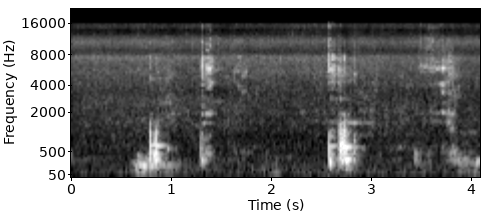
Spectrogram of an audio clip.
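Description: Metal spatula stirring and scraping sliced bitter gourd, potato and prawns around a metal frying pan, about four separate strokes, over a faint steady sizzle of the frying vegetables.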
